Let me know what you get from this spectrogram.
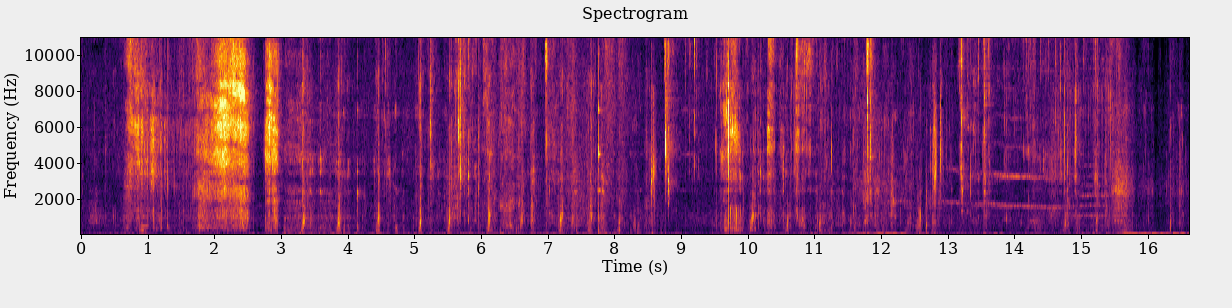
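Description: Close-miked eating: biting into and chewing a soft steamed bun filled with glass noodles, with many quick wet mouth clicks and a few louder bites.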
